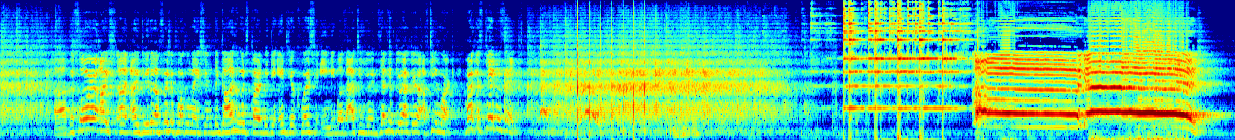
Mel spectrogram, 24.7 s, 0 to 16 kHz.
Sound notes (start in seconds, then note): 13.5 applause; 16.0 bell Ringing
